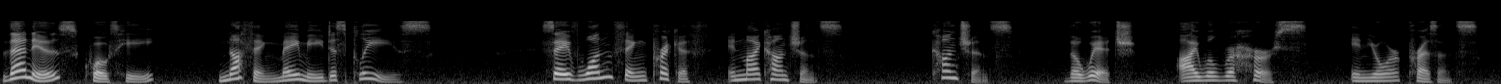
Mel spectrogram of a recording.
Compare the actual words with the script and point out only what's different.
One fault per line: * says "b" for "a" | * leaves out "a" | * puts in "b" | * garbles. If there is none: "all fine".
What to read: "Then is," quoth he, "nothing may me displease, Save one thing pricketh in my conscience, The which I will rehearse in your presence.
* puts in "conscience"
